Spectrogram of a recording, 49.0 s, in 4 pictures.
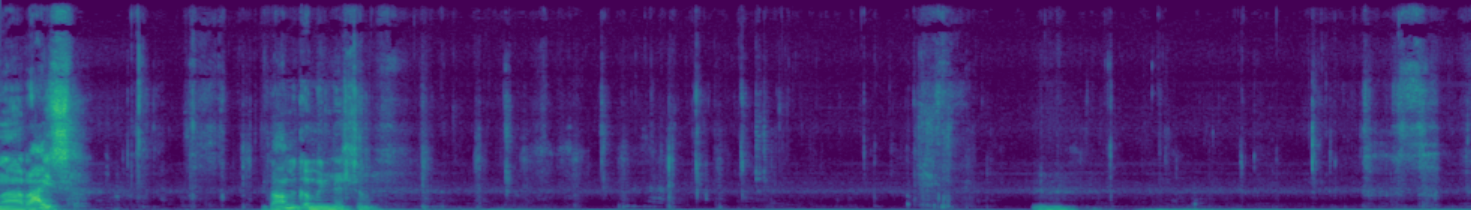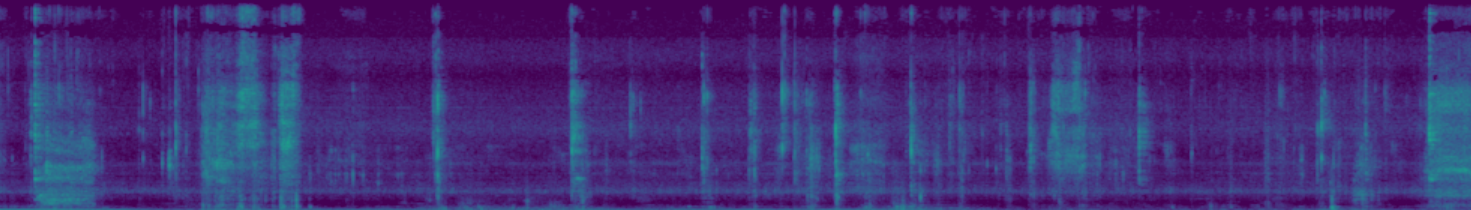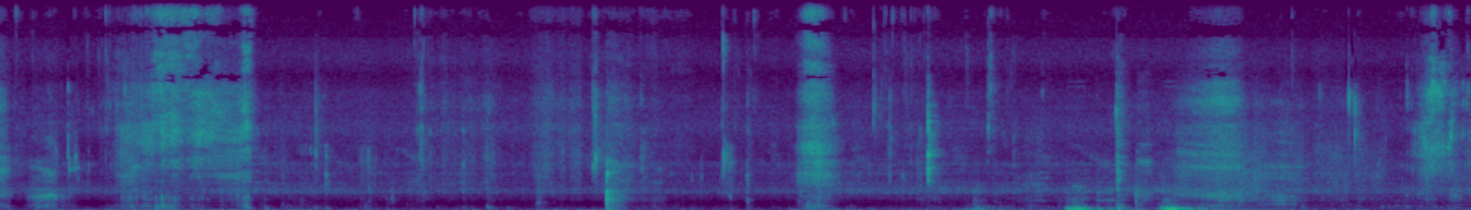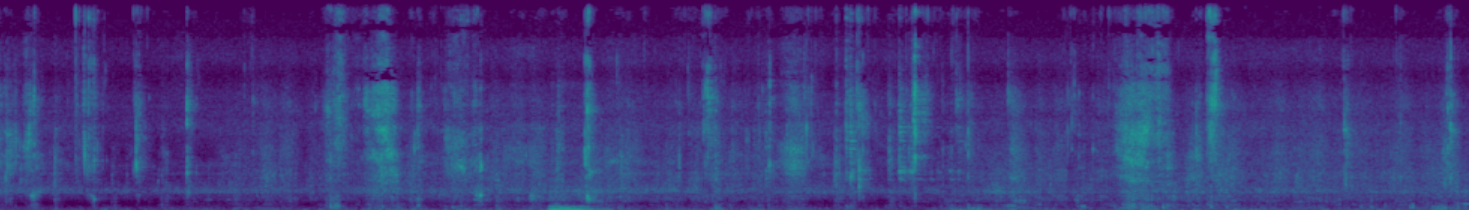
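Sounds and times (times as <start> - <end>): man chewing and smacking: 0.9 - 2.2, 3.2 - 8.2, 9.1 - 33.0, 34.8 - 49.0
man humming: 8.6 - 9.2, 41.3 - 42.0.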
